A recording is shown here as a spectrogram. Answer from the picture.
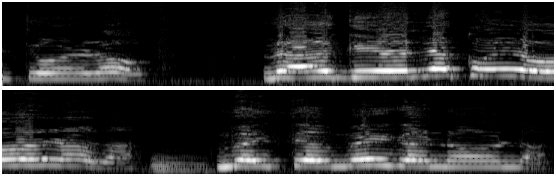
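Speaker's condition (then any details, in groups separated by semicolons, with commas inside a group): Cerebral palsy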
